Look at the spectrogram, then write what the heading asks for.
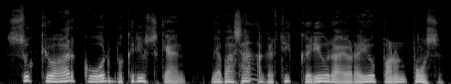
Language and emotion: Kashmiri, fearful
